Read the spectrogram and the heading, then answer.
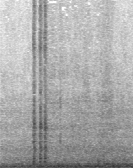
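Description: A car rolls along an unpaved vineyard path in Germany's Ahr valley during the grape harvest, with a steady low engine and tyre rumble, broken early on by a quick burst of three sharp clicks or crunches.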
